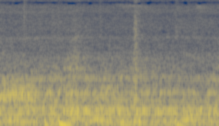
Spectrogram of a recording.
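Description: London Underground Central line tube train running into a station platform, a loud, steady noise with a few sharp clicks.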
